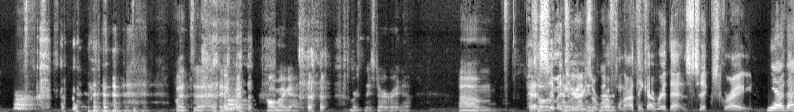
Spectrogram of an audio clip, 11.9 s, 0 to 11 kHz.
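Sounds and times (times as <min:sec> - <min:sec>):
dog barking: 0:00.2 - 0:00.6, 0:03.3 - 0:03.8
laughter: 0:00.6 - 0:05.4, 0:08.0 - 0:09.3
speech: 0:00.9 - 0:02.1, 0:02.9 - 0:06.3, 0:06.9 - 0:11.9.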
